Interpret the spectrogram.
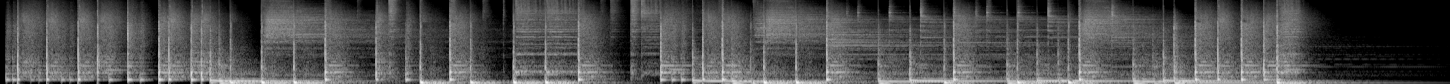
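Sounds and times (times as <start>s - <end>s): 
fat funk drum beat: 0.0s - 13.6s.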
